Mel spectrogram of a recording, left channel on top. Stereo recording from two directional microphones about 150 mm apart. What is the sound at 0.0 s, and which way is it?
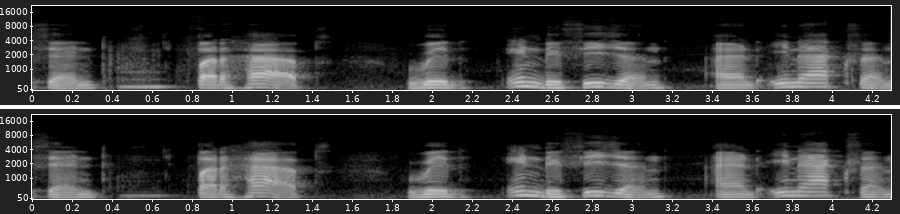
Speech, 30° left (ahead or behind).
